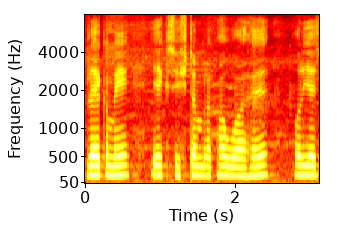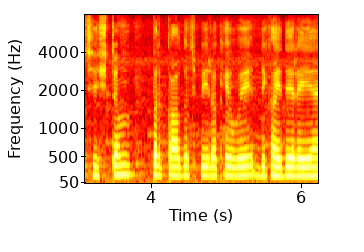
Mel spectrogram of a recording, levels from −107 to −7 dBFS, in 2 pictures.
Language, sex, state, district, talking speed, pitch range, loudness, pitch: Hindi, male, Haryana, Charkhi Dadri, 180 wpm, 160-170 Hz, -18 LUFS, 165 Hz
